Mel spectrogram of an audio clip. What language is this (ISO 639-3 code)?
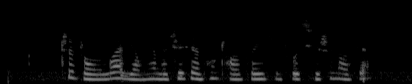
zho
